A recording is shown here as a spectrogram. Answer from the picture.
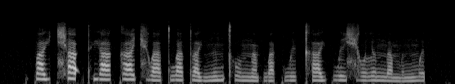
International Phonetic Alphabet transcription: p a˧ j t͡ɕʰ a˦ ʔ t̪ʰ j a˧ k a˦ t͡ɕ w a˨˩ t̪ w a˧ t̪ a˨˩ j n̪ ĩ˧ m t̪ʰ o˨˩ n̪ ã˨˩ p w a˨˩ k w e˧ kʰ a˧ j p w e˥˧ ɕ o˧ l ə˥˧ n̪ a˨˩ m ə˧ n m ə˦ t̚

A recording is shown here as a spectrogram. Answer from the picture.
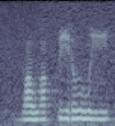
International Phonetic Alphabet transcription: b ɔ˨ w ɔ˨˦ k͡p i˧ ɾ u˦ w i˦

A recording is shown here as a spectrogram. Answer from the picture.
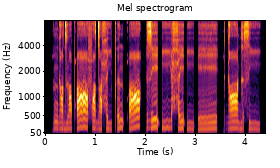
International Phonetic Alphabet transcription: ŋ ɡ ɑ d ɹ ɑ pʼ ɑː f ɑ d ɑ ħ iː pʼ ə n pʼ ɑ | z e ʔ iː ħ e ʔ iː ʔ eː | ɡ ɑː ɡ ə s i

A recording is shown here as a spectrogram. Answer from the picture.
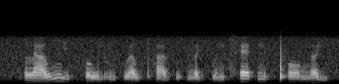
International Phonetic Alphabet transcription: l aː˨˥ w ŋ iː˨ p̚ h o˨˩ w j ʊ˨˩ ŋ kʷ aː˨˩ w pʰ aː˨˩ kʷ ɐ˧ t̚ ŋ ɐ˨˩ j kʷ ɐ˥ n t͡sʰ ɛː˥ k̚ n̪ ɪ˨ k̚ pʰ ɔː˨˧ ŋ ɐ˨˩ j

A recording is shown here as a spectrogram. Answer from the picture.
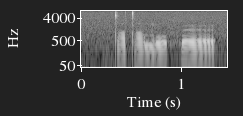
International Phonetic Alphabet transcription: t ɵ tˤ a m o f œ

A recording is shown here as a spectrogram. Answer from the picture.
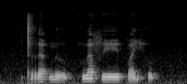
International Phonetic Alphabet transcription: t r a˦˥ ʔ n ɤː˨˩ p̚ h u˥˩ a̯ f eː˦˥ p a˧ j h o˨˩ k̚

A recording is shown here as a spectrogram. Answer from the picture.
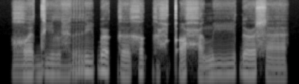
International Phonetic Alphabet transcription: ʁʷ ɛ˨ d i˨ l ɛ̤˨ r i˦ ɓ ə˞˦ k əː˨ x ʌ˦ k ə̤˨ ħ qʼ ʌ˦ ħ ə˨ m iː˦ ɗ ə˞˦ ɬ æ˨

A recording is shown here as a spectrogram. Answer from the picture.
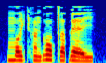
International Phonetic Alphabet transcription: m ɔ i̯ ʈʰ ɐ̃ ɡ ɔ t̪ ɐ ɓ ɛ i̯

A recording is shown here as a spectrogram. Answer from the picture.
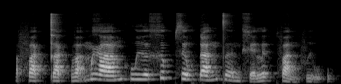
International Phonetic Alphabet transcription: f a˨˩ k̚ t̪ a˨˩ k̚ v a̰˧˥ m ɣ aː˨˦ m h w ɨ˧ ə̯ x ə˦˥ p̚ s ə˧ w ɗ a˨˦ n t̪ ə̤ː˨˩ n x ɛ̰˧˨ l ə˦˥ t̚ f a˧˩ n f ɨ̰˧˨ w ʔ

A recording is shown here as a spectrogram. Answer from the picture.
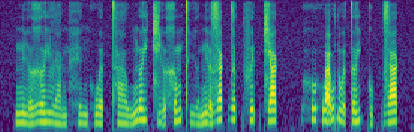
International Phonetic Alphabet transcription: n i˧˩ ə̯ ɣ ə˧ j l a̤˨˩ ŋ h e̤˨˩ ŋ h w ə˨˩ t̚ t̪ʰ a̤˨˩ w ŋ ə˧ j t͡ɕ ḭ˧˨ ə̯ x ə˨˦ m t̪ʰ i̤˨˩ ə̯ n ḭ˧˨ ə̯ z a˦˥ k̚ z ə˦˥ t̚ f e˦˥ t̚ t͡ɕ a˦˥ k̚ | h u˧ h w a̰˧˥ w ɗ ṵ˧˨ ə̯ t̪ ə˨˦ j k u˨˩ k̚ z a˦˥ k̚

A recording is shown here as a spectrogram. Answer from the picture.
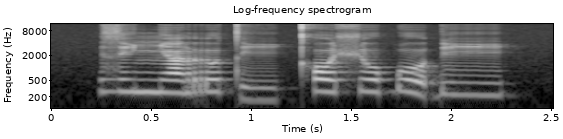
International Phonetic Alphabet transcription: z i˦ ɲ ã˦ r ʊ˦ t iː˨ kʰ ɔ˦ ʃ o˦ ɓ o˦˨ ɗ i˦

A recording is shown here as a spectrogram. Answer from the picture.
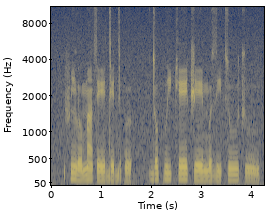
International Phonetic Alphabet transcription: f ĩ˦ l o˨ m ã˦˨ s eː˨ d e˨ d ɪ˦ p ʊ˨ | d o˦ kʷ iː˦ kʰ eː˦ t͡ʃ eː˨ m ʊ˨ z i˨ t͡s uː˦ t͡ʃ uː˨

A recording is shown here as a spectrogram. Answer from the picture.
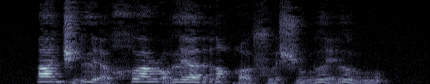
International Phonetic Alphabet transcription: a d͡ʒ ḛ lʲ a̰ χʷ a ɹ ɔ̰ lʲ a r ʏ qʷ a̰ sʷ a̰ ʃ ṵ l ḛ l ṵ

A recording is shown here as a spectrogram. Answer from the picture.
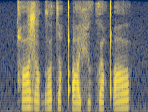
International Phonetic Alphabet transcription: qʰ ɔ z ɔ ɡ ɔ t̪ ʏ qʼ ɔ ç u k u qʼ ɔ

